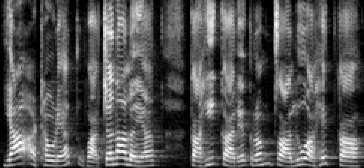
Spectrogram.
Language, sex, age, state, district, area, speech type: Marathi, female, 60+, Maharashtra, Pune, urban, read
